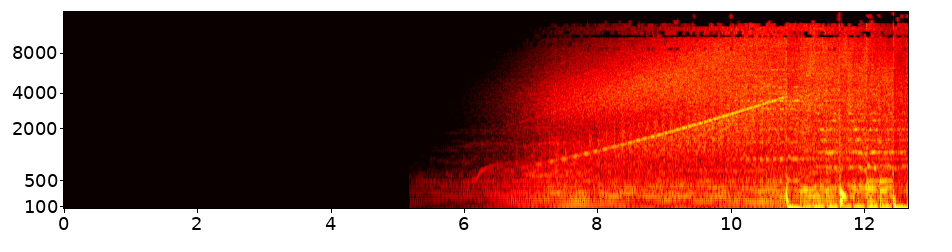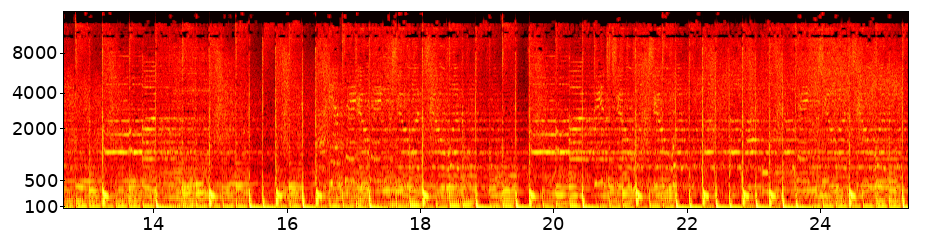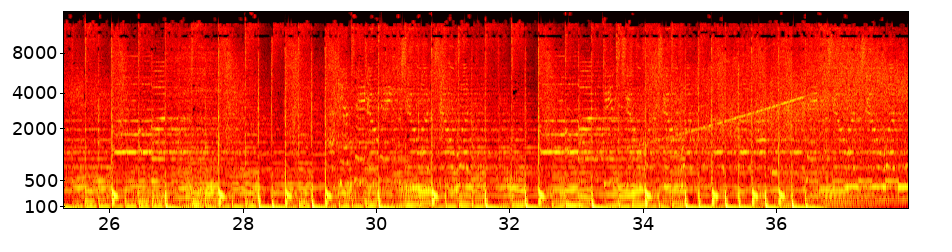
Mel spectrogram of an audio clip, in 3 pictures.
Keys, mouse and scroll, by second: 1.5 click, 2.7-3.3 space, 3.7 click, 4.4 shift+click, 5.8 click, 11.4-12.0 click, 12.2 ctrl+z, 13.4-14.1 drag, 15.6 drag, 20.1-21.0 drag, 21.5 ctrl+z, 24.5-26.7 drag, 29.2-30.1 drag, 30.8 ctrl+z, 31.4-32.8 drag, 34.8-35.3 drag.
